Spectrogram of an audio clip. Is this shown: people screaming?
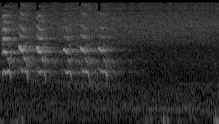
no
